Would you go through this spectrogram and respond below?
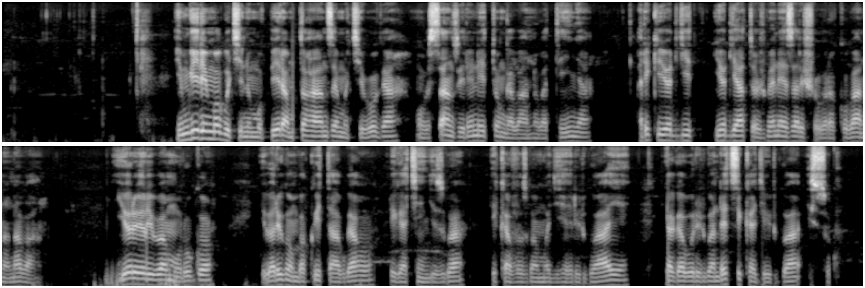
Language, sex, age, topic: Kinyarwanda, male, 25-35, education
